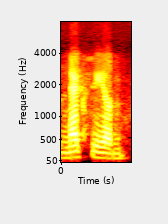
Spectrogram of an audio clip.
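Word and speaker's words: NXIVM: called n X IBM so it's called it's pronounced nexium but this this association group corporation whatever you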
